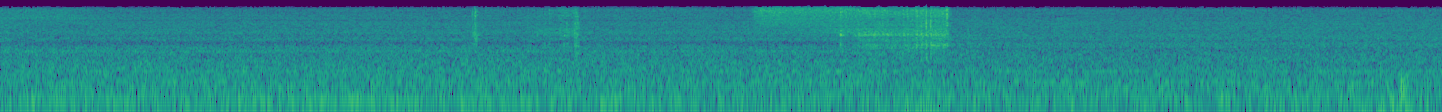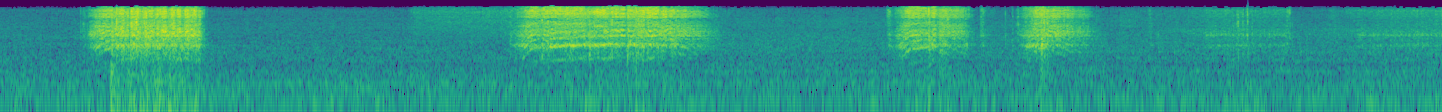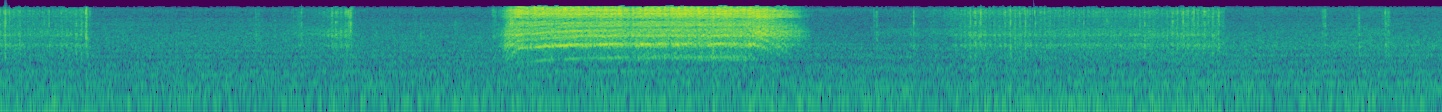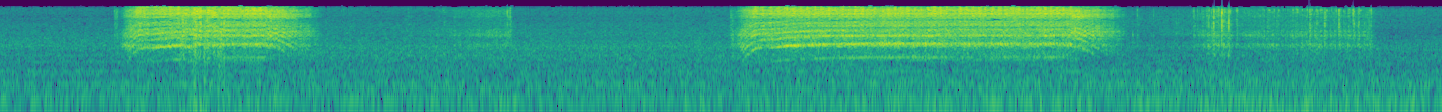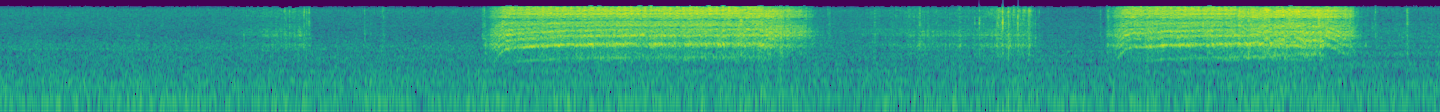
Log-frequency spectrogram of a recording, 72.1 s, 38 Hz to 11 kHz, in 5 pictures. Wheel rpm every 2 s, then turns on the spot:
0, 0, 0, 0, 10, 0, 0, 30, 30, 20, 80, 20, 20, 10, 20, 0, 10, 150, 30, 30, 10, 0, 100, 10, 0, 90, 150, 20, 10, 0, 0, 90, 110, 10, 80, 90.
8-10 26-30 38-42 54-58 66-68 70-72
